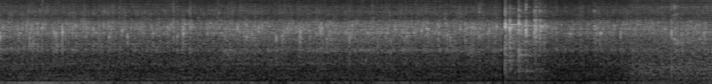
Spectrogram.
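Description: Marinated chicken pieces frying in warm oil in a metal pot: a quiet, steady sizzle, with a short clatter about four seconds in.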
